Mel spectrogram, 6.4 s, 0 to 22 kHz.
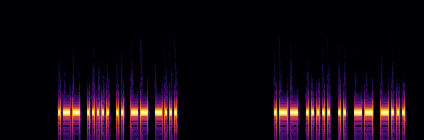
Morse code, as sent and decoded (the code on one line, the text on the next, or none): .-- ..... .. -- -... / .-- ..... .. -- -...
W5IMB W5IMB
